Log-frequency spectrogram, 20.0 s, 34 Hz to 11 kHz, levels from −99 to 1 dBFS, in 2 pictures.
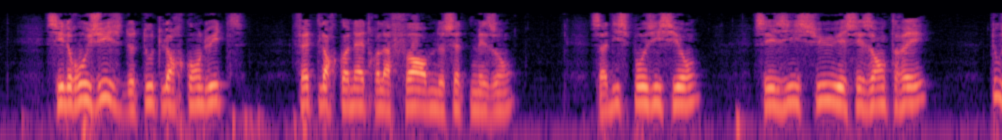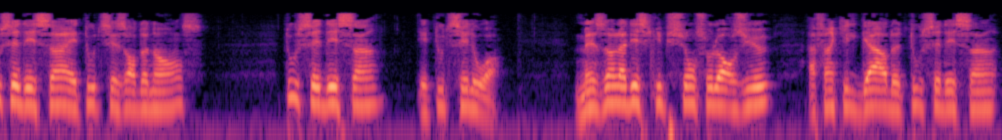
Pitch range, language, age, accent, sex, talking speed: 110-150 Hz, French, 60-79, French, male, 140 wpm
